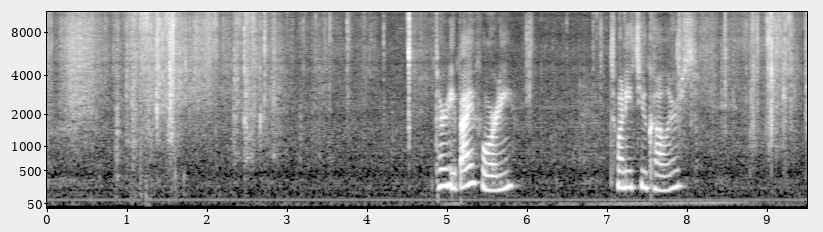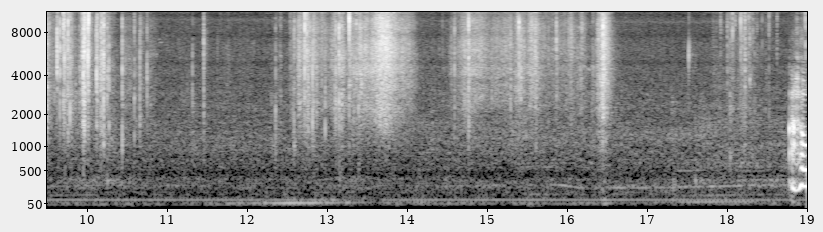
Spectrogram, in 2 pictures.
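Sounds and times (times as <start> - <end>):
plastic packets crinkling: 0.0 - 4.4, 7.7 - 11.6, 12.2 - 16.7, 17.8 - 18.7.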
